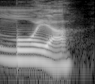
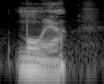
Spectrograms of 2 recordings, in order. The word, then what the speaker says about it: Moir: And it's called the Moya, and it's spelt M-O-I-R, Moya.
